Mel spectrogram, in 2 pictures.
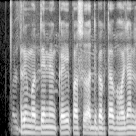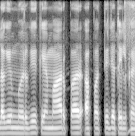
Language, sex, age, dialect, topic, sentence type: Magahi, male, 18-24, Southern, agriculture, statement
